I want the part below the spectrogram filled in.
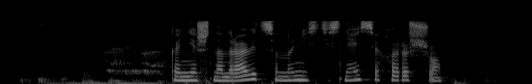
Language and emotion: Russian, neutral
